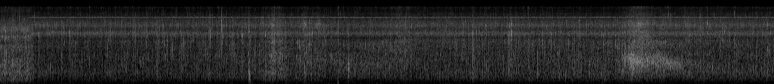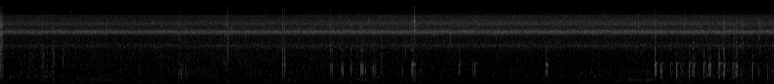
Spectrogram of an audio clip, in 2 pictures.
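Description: Chicken wings in a wok of sauce over a wood fire, bubbling and sizzling with a steady hiss, with a louder surge about eight seconds in. Then it cuts off abruptly to a steady high insect drone, with a few soft clicks near the end as the wings are tipped from the wok onto a tray.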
